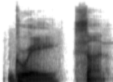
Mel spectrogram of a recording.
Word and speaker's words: Grayson: The name is pronounced Gray Sun.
